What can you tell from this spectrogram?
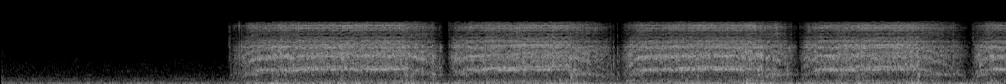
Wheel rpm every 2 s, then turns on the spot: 0, 130, 130, 140, 120.
none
